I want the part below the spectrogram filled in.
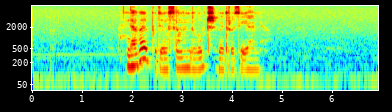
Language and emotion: Russian, sad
